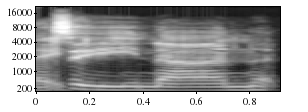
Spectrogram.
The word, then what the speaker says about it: Deignan: Deignan. The G is silent.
